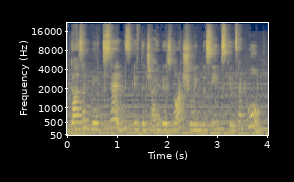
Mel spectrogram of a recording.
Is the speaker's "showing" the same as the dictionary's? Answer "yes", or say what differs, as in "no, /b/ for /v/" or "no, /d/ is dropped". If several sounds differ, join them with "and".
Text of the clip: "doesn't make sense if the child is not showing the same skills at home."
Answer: yes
